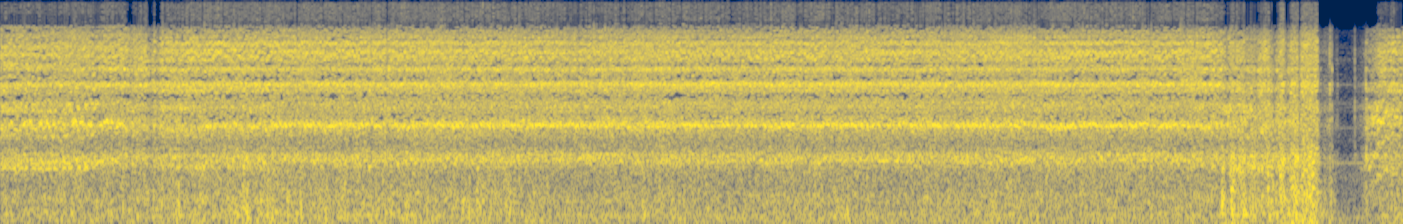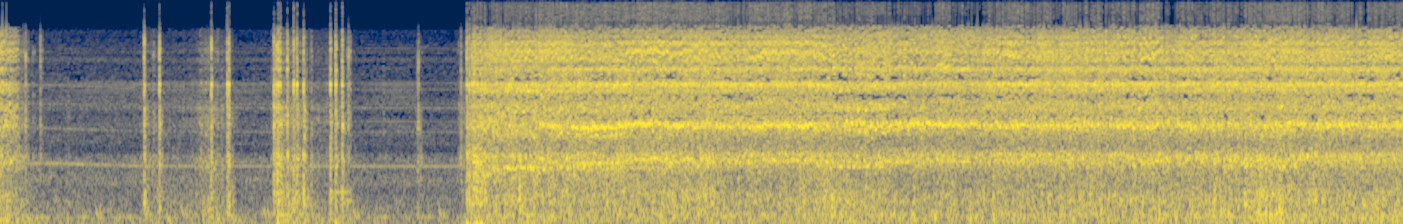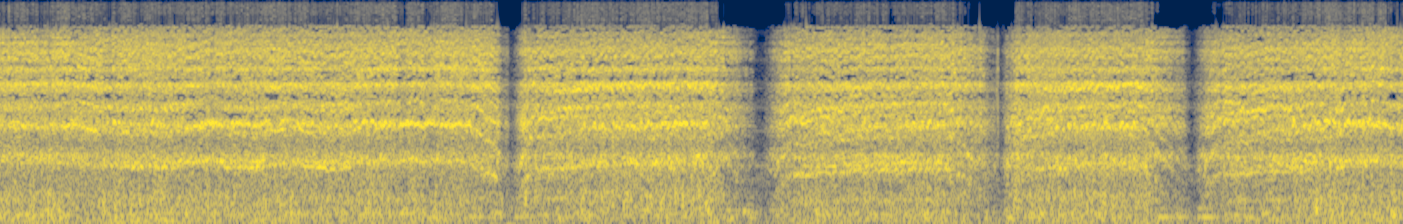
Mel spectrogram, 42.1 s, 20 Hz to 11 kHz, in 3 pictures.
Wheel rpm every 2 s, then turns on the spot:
210, 230, 230, 230, 230, 230, 120, 20, 20, 100, 220, 230, 230, 230, 230, 220, 170, 150, 160, 140, 180.
14-18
